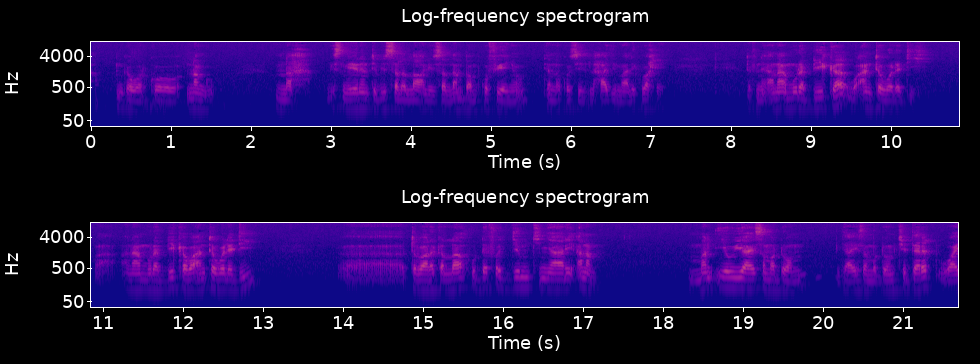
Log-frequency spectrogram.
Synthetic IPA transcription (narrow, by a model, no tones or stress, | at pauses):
ŋɡawaɾkɔnaŋɡu | ndɐxɡisŋɡajɔnantɛbisɐlːalːaːhalehwasalːa̰mba̰mkɔfɛːɲɔtɛnːakɔsilhaːɟimaːlikwaxɛ | d̥ɛfnɛ̰ʔa̰namuɾabːikːawa̰ʔa̰ntɐwalɐdi | wa̰a̰namuɾɐbikːɐwa̰ʔa̰ntɐwɐlɐdi | tabaːɾɐkɐlːaːhudɛfɐɟəmciɲaːɾiʔɐnɐm | ɐnjɐwjaːjisɐmɐdɔːm | jaːjisɐmɐdɔːmt͡ʃidɛɾɛt̚waː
